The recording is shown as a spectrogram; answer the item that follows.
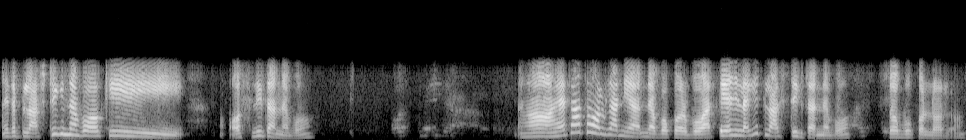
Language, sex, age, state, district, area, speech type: Odia, female, 30-45, Odisha, Bargarh, urban, conversation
